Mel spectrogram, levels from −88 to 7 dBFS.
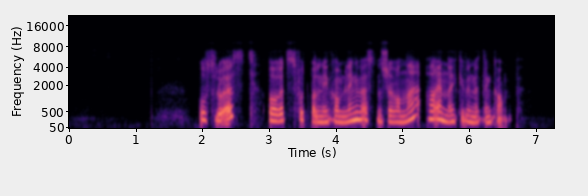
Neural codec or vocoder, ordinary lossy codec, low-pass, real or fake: codec, 16 kHz, 6 kbps, DAC; Opus, 16 kbps; 7.2 kHz; fake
